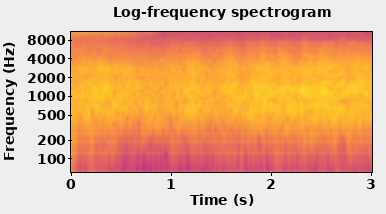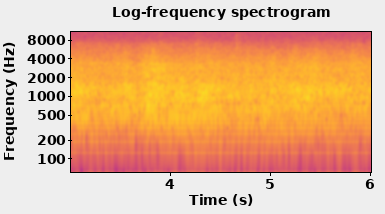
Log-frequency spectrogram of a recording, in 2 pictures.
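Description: Jet engines of a twin-engine airliner landing, a steady rushing noise that swells and eases slightly.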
